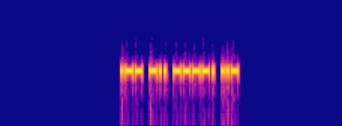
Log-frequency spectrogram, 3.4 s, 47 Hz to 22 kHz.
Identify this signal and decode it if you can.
Morse code, heard as a keyed tone, about 48 wpm, 700 Hz. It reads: WD9U
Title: USA Call Signs - 2x Character Spacing - 50wpm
